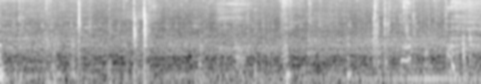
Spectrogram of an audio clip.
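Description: Scattered sharp clicks and handling noise as an ABS sensor wire and its plastic connector are worked into place by hand, over a steady low hum.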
